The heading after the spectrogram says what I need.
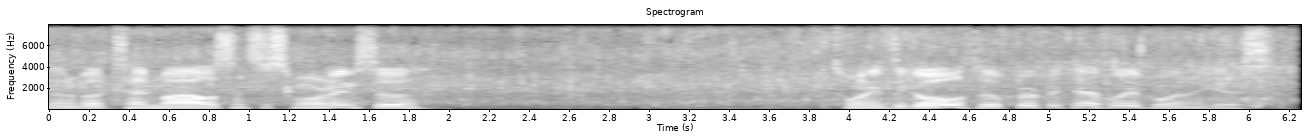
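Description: A man's voice: fairly high pitch, normal speed, darkish tone, a little hiss or hum. A man vlogging casually on a forest trail, rambling with many fillers. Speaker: thru-hiker vlogger.

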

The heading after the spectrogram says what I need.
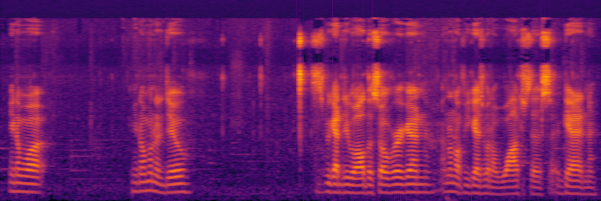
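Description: A man giving casual let's-play commentary, laid-back and swearing, saying dude a lot. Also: on the low side. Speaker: gaming channel host. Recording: game music loud behind voice.

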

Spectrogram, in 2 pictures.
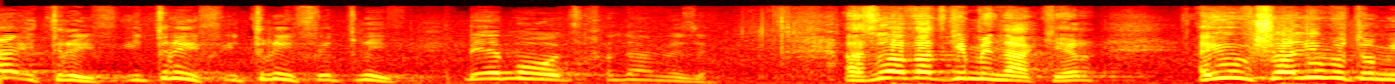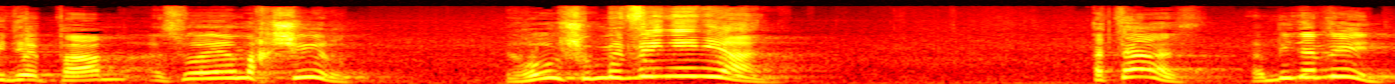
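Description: A rabbi giving a sermon in a synagogue, telling a story emphatically with lots of repetition. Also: male voice, extremely high pitch, a little mellow.

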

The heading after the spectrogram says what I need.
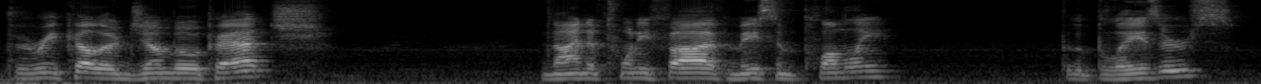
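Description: A man's voice: a little high, a little slow, bright, forceful tone. A man hosting a live trading card break, calling out items in short, clipped announcing phrases. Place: indoors at a tabletop with a display backdrop.

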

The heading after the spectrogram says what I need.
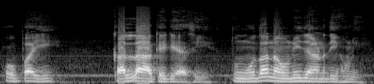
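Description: A man's voice: medium pitch, steady tone, a little fast, gravelly, lightly acted. An actor playing an older village father-in-law with a Punjabi accent who lectures his family about honour. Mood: scolding. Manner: scolding, lecturing.

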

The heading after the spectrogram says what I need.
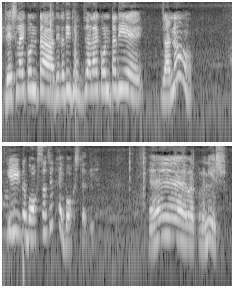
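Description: High-voiced mother coaching her child at home. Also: fast, a little hiss or hum. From Bengal. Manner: patient, repeating instructions gently. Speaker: mother vlogger. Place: home, indoors.

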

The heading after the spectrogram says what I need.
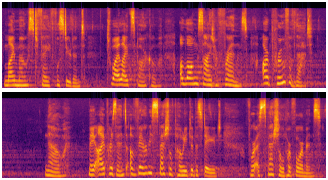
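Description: A woman's voice: medium pitch, expressive, unhurried, lightly acted. A woman plays a gracious cartoon pony princess. She speaks formally and regally in a mid-range voice, with the reverb of a large hall around her. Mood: gracious, ceremonial. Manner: formal, stately. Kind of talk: animated fan series voice acting, ceremonial speech.

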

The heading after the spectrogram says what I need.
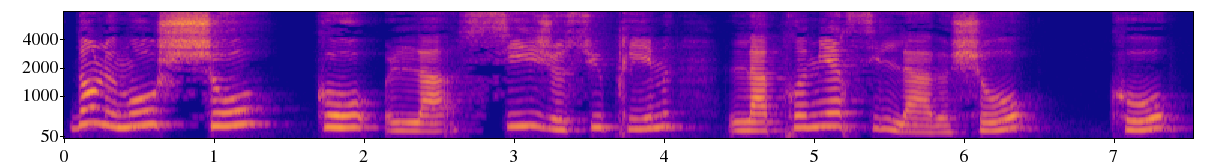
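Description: A woman teacher giving a slow phonics lesson to young children, carefully sounding out and repeating each word. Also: high voice, sing-song, a bit bright.

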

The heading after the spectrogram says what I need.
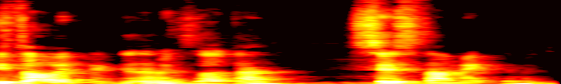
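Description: Male teacher, lively, slightly high voice, echoey classroom sound. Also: a little fast, a little hiss or hum. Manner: lively, acts out example shouts with raised pitch. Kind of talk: exam-prep grammar lesson. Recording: echoey room.

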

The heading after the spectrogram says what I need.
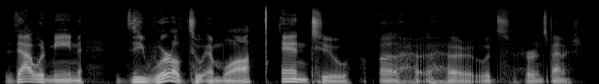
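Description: A man's voice: low voice, slow pace, darkish tone, no echo, clean studio sound. A young man co-hosting a reaction show, casually chatting with crude jokes and laughter. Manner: joking, crude banter with laughter. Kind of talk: casual chat.

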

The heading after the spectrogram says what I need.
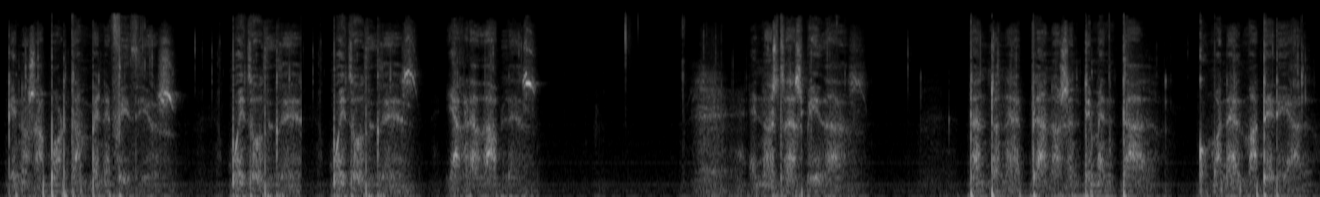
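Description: A man in his thirties reads from a book in a breathy ASMR whisper, murmuring haltingly very close to the microphone. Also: bright, forceful tone. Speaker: ASMR content creator. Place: small room indoors. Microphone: desktop condenser microphone, very close.

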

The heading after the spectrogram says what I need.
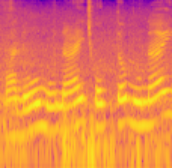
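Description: A woman's voice: lowish voice, unhurried. A woman filming a casual home vlog, coaxing her pet dog in affectionate baby talk. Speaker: dog owner. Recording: traffic noise behind.

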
